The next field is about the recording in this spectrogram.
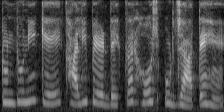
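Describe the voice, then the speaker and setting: Slow, bright, high-pitched woman narrator. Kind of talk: scripted children's story narration.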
